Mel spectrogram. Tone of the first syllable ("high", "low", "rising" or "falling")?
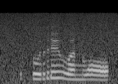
low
